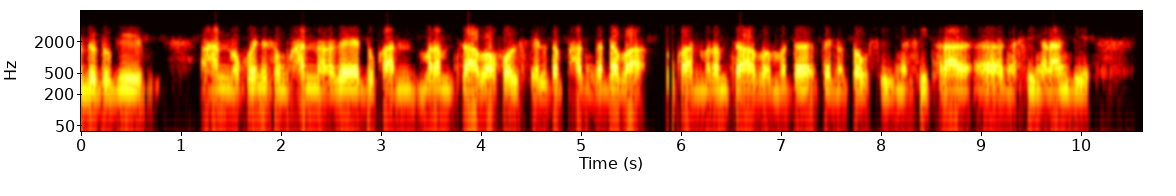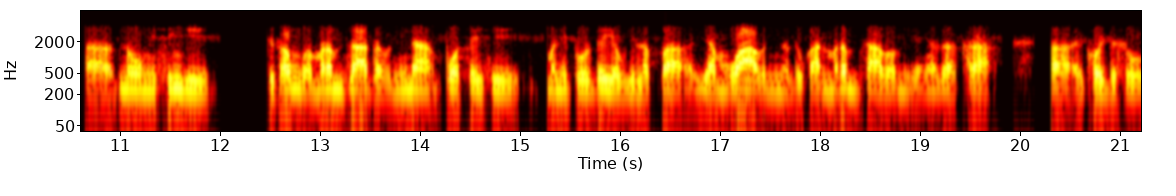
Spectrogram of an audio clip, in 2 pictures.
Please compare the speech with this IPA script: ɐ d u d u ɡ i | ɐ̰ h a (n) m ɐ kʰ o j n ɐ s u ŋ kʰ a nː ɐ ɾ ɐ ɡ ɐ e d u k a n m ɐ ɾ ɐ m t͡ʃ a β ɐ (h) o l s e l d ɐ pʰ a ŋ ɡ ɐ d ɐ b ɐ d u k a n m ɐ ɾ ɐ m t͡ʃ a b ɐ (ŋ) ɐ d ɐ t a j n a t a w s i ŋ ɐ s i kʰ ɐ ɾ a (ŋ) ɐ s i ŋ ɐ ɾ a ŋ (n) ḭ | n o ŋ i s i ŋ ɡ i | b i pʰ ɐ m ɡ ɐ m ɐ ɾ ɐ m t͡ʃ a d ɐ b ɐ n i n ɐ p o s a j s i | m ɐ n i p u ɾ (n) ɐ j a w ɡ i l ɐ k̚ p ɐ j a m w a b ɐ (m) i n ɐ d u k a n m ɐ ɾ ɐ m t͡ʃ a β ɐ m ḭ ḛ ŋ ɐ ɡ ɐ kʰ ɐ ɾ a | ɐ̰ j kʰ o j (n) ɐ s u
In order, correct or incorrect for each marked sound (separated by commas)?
correct, correct, incorrect, correct, incorrect, incorrect, incorrect, incorrect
